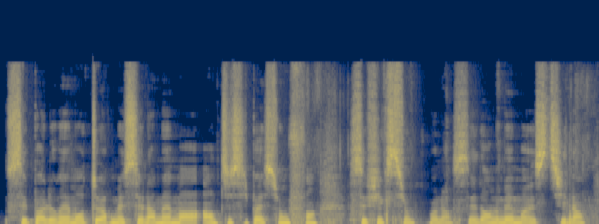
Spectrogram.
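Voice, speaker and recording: A woman vlogger chatting casually as she shows and names the books she found, talking slowly with many fillers and pauses. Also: medium pitch, steady tone, mellow, a little hiss or hum. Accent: French-speaking with a non-native accent. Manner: slow, hesitant listing with many fillers. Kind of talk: casual haul video chat.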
